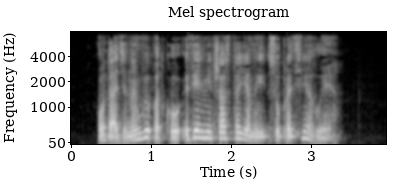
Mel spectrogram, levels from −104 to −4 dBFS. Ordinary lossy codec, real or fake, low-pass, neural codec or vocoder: AAC, 32 kbps; real; 7.2 kHz; none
